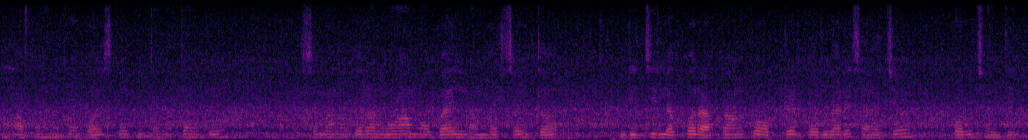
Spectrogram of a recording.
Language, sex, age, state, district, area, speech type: Odia, female, 45-60, Odisha, Koraput, urban, spontaneous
